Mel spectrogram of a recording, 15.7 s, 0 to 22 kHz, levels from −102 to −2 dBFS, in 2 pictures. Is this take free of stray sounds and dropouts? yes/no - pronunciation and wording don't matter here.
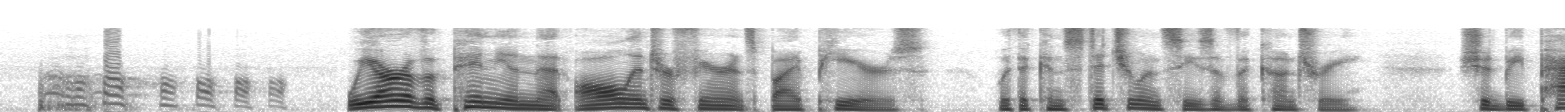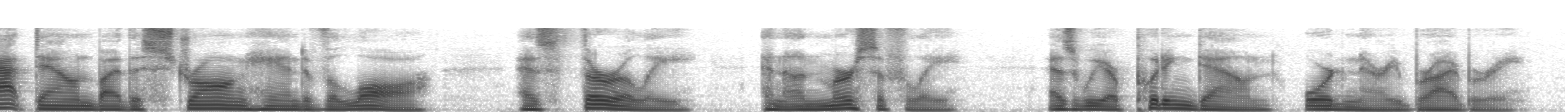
no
